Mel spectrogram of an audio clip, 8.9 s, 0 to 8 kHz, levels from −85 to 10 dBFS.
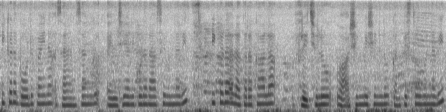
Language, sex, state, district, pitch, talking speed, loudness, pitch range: Telugu, female, Telangana, Mahabubabad, 215 Hz, 120 wpm, -18 LUFS, 205-230 Hz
